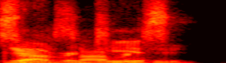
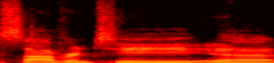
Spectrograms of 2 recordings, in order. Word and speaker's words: SOVRNTY: And sovereignty, so it's spelled differently. It's SOVRNTY, is a domain.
